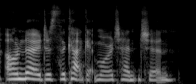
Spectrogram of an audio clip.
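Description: A woman's voice: mid-range voice, steady tone, a little fast, vocal fry. A woman hosting a podcast, reading a prepared intro and then chatting encouragingly with her guest. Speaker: podcast host. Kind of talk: scripted intro, then casual interview.

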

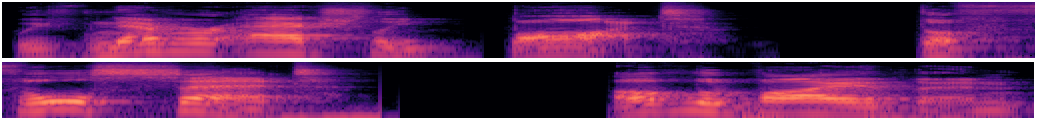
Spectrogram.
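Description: A man's voice: a little high, sing-song, takes it slowly, a bit bright. Informal man co-hosting a podcast. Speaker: podcast co-host. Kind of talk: casual chat.

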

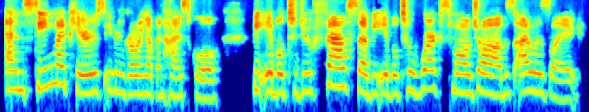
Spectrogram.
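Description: A woman's voice: a little high, moderate pace. A woman of twenty, a podcast guest, explaining her situation in a chatty way full of "like" fillers. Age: 20s. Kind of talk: casual chat.

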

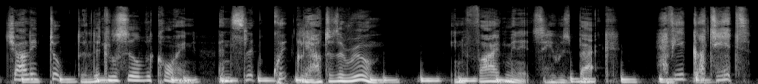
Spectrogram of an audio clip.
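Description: A man reading a children's story as an expressive narrator. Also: medium pitch, moderate pace, breathy edge, no room sound. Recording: music behind the voice.

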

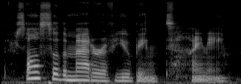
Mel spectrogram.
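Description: Woman acting a gravelly, practical young heroine. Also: deep voice, big pitch swings, normal speed, full character voice. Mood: earnest, explanatory. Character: practical, easily exasperated young woman with visions. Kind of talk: audio drama dialogue.

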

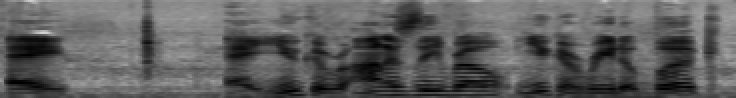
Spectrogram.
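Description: A man's voice: medium pitch, expressive, moderate pace, highs cut off, background noise. Encouraging male interviewer, affirming. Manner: encouraging, frequent "come on" and "yes" affirmations. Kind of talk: casual conversational interview.

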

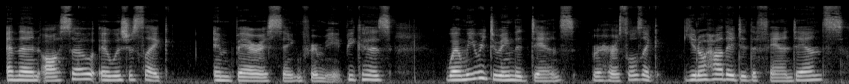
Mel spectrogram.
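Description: A woman's voice: mid-range voice, normal speed, a little mellow. A teenage girl being interviewed as a podcast guest, rambling with many fillers and telling stories animatedly. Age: teens. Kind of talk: casual chat.

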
